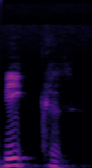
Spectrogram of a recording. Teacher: آخر میں را کو ہم جب ساکن کریں گے تو اس کو باریک پڑھیں گے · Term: را کو باریک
